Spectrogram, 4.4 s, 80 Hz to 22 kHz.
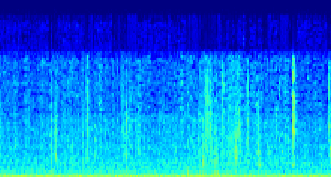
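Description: A 1999 Lamborghini Diablo V12 growls deeply and loudly from close range, a dense steady rumble with a low hum and no talk.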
